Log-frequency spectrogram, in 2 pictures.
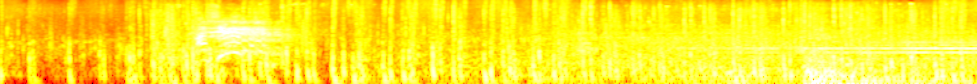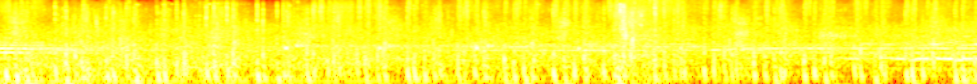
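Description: A horse gallops with quick, thudding hoofbeats.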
